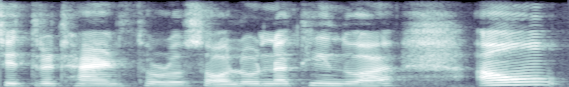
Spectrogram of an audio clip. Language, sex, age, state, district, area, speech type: Sindhi, female, 30-45, Uttar Pradesh, Lucknow, urban, spontaneous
